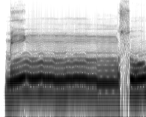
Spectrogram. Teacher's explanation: সু, 4 আলিফ টান হবে, মধ্যে মুত্তাসিল। সু বলে 4 আলিফ টান দিয়ে এই হামজাকে ধরবে। হামজার নিচে 2 জের তানবিন, এটা সাকিন হয়ে যাবে এখানে থামার কারণে।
